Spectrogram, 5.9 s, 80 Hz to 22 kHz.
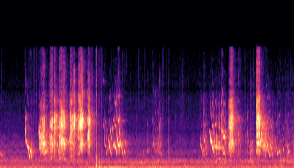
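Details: Caged budgerigars singing, recorded September 2, 2023: rapid, scratchy warbled chatter in two bursts, harsh squeaky notes tumbling quickly, with a constant low electrical hum underneath.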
